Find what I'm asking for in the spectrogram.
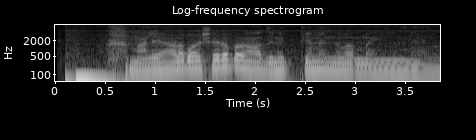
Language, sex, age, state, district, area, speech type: Malayalam, male, 18-30, Kerala, Malappuram, rural, spontaneous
